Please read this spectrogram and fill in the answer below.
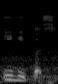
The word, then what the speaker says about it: Oedipus: ईडिपस की spelling है OEDIPUS, लेकिन हम इसे प्रोनाउंस करते हैं एज किंग ईडिपस.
